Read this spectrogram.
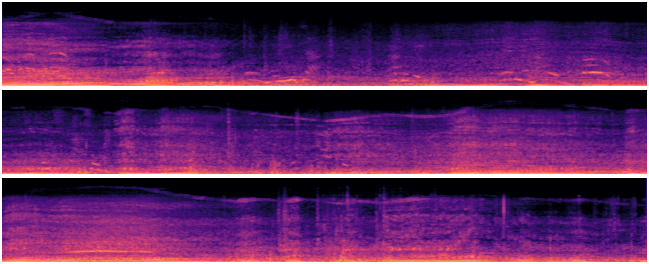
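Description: An off-road truck engine revs hard and unevenly, rising and falling.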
